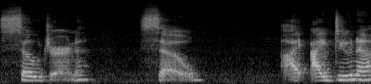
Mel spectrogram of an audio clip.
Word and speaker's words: Sojourn: I was saying Sojourn, and it's Sojourn.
